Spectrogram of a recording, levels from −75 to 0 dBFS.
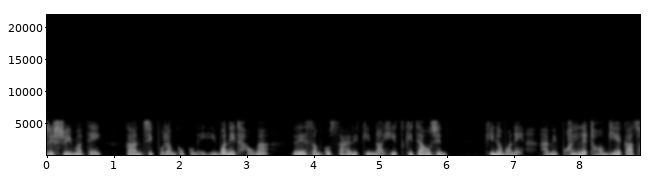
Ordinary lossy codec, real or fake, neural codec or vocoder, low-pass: none; fake; codec, 16 kHz, 0.5 kbps, X-Codec, HuBERT features, trained on LibriSpeech; 5.4 kHz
